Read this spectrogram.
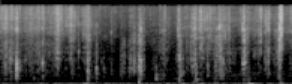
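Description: A cardboard box flap scrapes open.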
